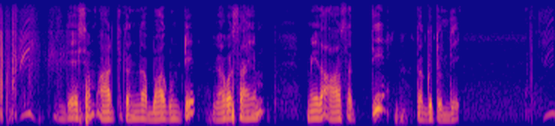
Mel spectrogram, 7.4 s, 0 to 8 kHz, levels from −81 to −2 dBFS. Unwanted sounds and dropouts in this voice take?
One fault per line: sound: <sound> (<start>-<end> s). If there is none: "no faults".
no faults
